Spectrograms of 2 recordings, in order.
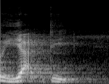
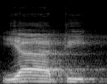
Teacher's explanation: Adapun qiraah wars diganti menjadi mad, hamzahnya dihilangkan jadi mad. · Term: ibdal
